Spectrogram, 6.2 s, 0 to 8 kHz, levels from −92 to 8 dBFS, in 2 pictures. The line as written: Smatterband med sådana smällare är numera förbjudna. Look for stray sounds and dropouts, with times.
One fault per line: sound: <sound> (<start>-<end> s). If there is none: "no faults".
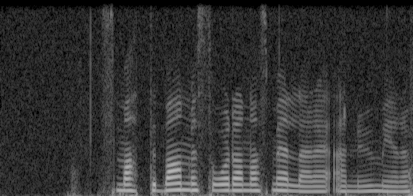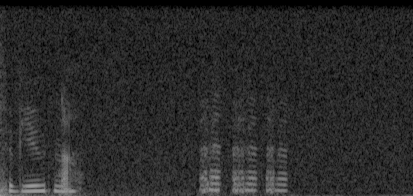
sound: laugh (4.6-5.3 s)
